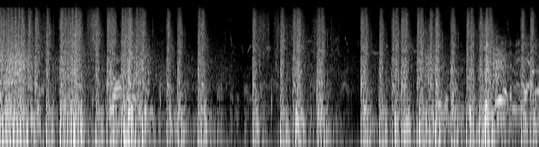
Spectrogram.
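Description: Rapid bursts of rifle and machine-gun fire during a fire team operations course exercise, loud, close cracks in quick volleys with brief pauses, shouted voices heard between shots.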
